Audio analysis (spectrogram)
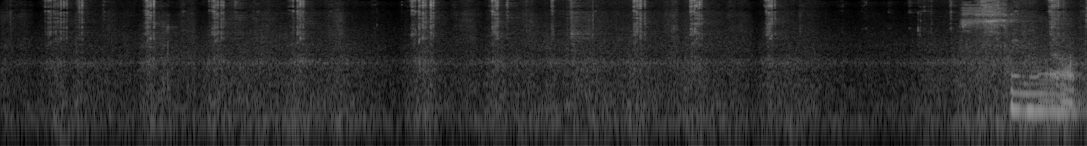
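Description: Fabric shears snip steadily in a quiet rhythm while trimming a sewn seam allowance, faint and close, with soft rustling of cloth and a slightly louder handling noise near the end.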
